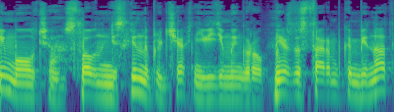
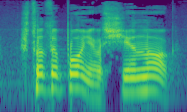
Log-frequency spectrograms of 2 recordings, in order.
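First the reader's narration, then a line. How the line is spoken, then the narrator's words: Muttered through teeth. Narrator (Russian): процедил тот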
